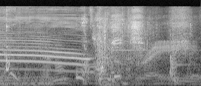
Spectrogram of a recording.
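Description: Cartoon soundtrack of music and voices mixed together, with a long held wailing note that slides slightly down and stops about a second in.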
